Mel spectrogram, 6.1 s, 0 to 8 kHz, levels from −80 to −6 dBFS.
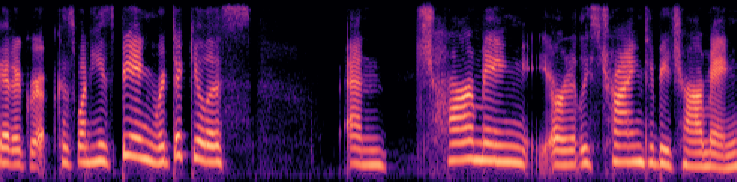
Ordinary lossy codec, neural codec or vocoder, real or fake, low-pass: Opus, 24 kbps; codec, 16 kHz in and 24 kHz out, 2.2 kbps, FireRedTTS-2 codec; fake; 7.2 kHz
